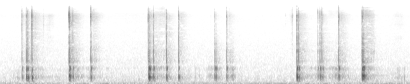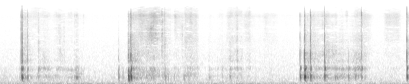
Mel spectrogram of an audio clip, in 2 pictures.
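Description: Long nails tap and scratch on the solid cardboard cover of the paperback novel "Jedanaest minuta," first on the back cover and then on the front. Quick clusters of dry, sharp clicks with a low-mid body are separated by soft scratching rustles and short pauses.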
